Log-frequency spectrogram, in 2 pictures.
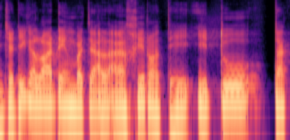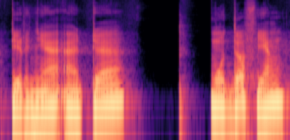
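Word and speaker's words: الآخرةِ: Namun fi qiroati man jarro al akhirata. Mengikuti qiraahnya ulama qiraah yang membaca al-akhirah dengan majrur. Jadi bacanya bagaimana? Turiduna aradod dunya. Wallahu yuridul akhirati. Ya, dibaca alakhirati bukan alakhirata.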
